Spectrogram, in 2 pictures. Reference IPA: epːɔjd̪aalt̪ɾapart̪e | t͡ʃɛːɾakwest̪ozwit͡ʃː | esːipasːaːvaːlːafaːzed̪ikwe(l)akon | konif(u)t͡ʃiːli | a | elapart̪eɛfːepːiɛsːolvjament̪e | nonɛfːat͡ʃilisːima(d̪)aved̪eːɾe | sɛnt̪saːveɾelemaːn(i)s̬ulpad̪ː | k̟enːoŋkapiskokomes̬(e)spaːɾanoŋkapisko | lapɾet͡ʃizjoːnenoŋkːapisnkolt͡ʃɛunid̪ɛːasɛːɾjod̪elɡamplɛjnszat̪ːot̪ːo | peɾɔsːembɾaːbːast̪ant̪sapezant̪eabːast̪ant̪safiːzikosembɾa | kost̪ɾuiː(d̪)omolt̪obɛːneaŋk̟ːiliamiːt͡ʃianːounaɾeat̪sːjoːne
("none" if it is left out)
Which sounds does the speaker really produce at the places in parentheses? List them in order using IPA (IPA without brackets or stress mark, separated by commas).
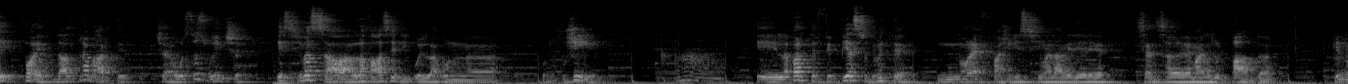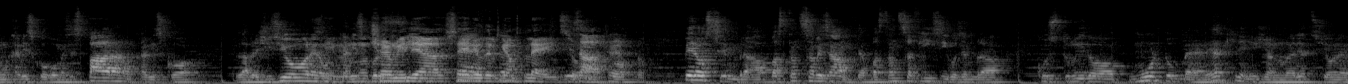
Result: lː, u, d̪, i, e, t̪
